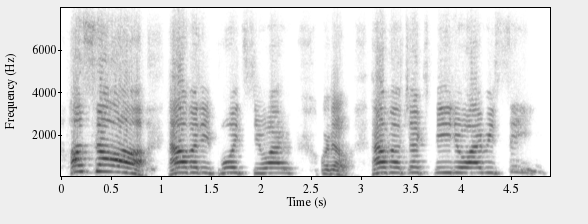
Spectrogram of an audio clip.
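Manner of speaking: high, loud regal gamer cheer; cute anime streamer. Pretend. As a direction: boom out a royal victory cry. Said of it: "she would just be like".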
